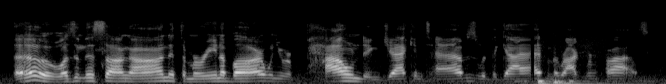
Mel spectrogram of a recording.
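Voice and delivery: snooty, condescending, wealthy-sounding announcer voice. Imitating a radio channel's voice that comes on and talks: imitating a condescending rich guy. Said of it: "this really condescending rich guy is what he would be like".

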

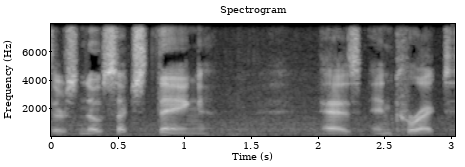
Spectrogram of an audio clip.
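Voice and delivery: ordinary talk, nothing marked

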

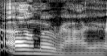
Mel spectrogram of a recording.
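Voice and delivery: casually dismissive, offhand brush-off tone. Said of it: "in such a dismissive way".

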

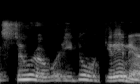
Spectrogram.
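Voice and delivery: mock shrill yell, very high pitched, loud. Retelling being yelled at after a hard hit: imitating James Franklin yelling. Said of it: "James Franklin's yelling at me".

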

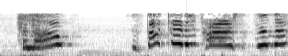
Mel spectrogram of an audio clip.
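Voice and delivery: put-on little old-lady voice, very high-pitched and very loud. Imitating an Instagram account with a little granny's face: little granny voice. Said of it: "they just put on a little voice on".

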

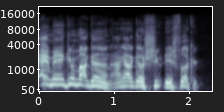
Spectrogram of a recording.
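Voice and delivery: put-on southern accent. Imitating how the game's robot characters talk: put-on heavy southern drawl. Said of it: "super heavy southern drawl".

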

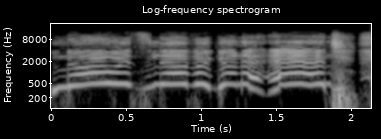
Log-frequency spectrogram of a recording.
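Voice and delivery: mock tearful crying little girl voice, very high. Retelling a frightened little girl near the bottom of a mountain: imitating a crying little girl. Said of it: "she's crying and she's like".

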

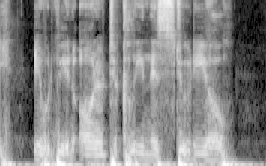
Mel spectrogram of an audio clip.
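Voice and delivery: deep, very loud, booming vigilante-style voice. Imitating how a character from the film talks: Lionel's Batman-like voice. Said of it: "That's just how he talks".

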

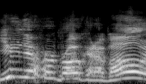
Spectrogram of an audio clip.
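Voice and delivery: high, loud yell.

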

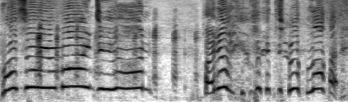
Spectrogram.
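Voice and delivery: very high, squeezed, squeaky cartoon voice. Acting out a coach asking Dion a question, in a Gingerbread Man from Shrek voice. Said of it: "Brady Hoke the gingerbread man from Shrek?".

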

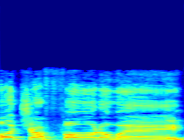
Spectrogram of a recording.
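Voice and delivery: mock very high, furious bellow from a distance. Warning moviegoers who have their phones out during the film, mock-angry booming shout. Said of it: "a booming, angry, bald guy from the back being like".

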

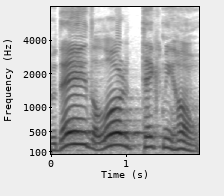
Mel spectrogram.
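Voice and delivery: put-on thick Polish Argentine accent. Retelling what a weak man told him days before he died: thick Polish Argentine accent. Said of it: "in his very thick Polish Argentine accent".

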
